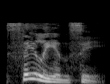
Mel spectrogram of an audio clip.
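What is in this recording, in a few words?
"saliency", British English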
